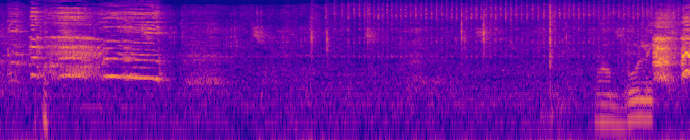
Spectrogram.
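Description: A rooster crows loudly nearby, with people talking and outdoor background noise in between.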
